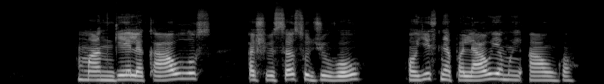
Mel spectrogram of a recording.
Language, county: Lithuanian, Šiauliai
